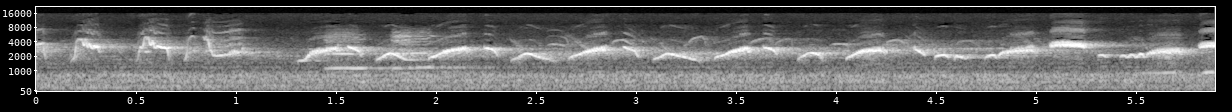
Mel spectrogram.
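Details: An introduced Chinese hwamei sings at dawn, around 5:30 on 2 June 2019, from a bit of a distance. The song is a steady stream of looping whistled notes, arched and slurred, repeated quickly, with a low steady hum beneath.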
